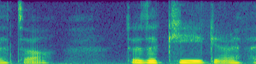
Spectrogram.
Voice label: "cig", Welsh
